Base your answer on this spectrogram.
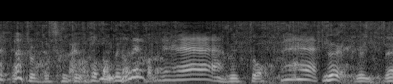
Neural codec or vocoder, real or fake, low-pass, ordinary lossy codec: codec, 16 kHz, 2 kbps, FunCodec, trained on LibriTTS, 25 frames a second; fake; none; none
